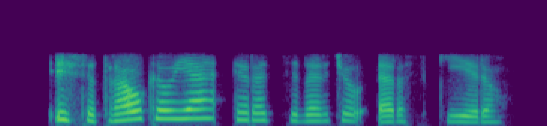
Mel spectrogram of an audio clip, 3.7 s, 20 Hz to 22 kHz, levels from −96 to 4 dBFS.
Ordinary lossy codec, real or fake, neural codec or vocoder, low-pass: Opus, 24 kbps; real; none; 3.6 kHz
